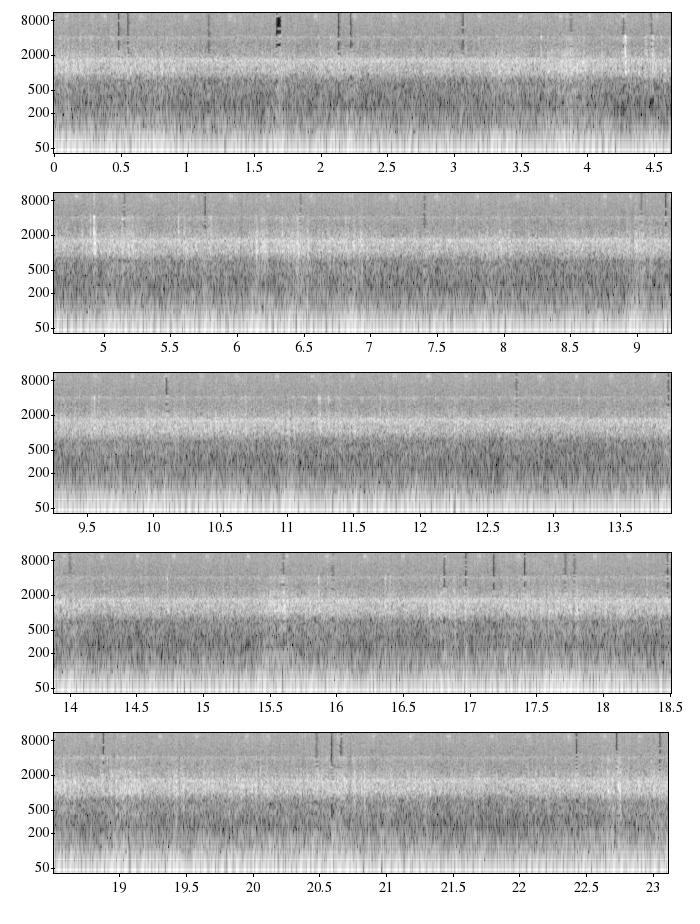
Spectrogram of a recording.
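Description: Rain patters on a windscreen.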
